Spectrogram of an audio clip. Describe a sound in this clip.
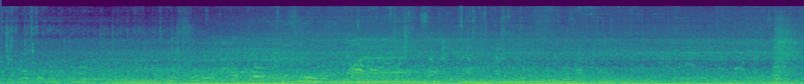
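A bus engine hums low as it draws closer.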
